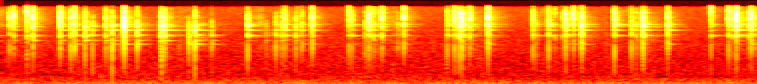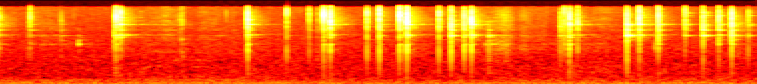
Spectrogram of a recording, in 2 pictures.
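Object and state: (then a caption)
Ceramic mug. Gentle, rapid tapping on a ceramic donut-shaped mug gives many short, bright clicks with a high ringing tone that dies away almost at once. A soft, steady low hum runs underneath the taps.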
